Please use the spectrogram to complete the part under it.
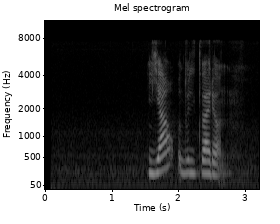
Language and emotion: Russian, positive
